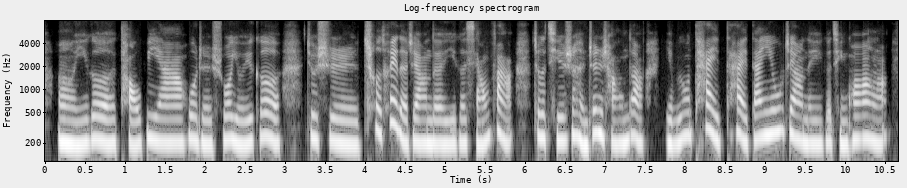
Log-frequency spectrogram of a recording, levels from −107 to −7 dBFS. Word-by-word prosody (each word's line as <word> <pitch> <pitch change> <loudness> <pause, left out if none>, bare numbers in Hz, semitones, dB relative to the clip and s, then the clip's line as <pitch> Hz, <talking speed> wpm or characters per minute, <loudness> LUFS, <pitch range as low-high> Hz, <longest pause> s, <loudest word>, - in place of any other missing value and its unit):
呃， 200 -2 +5
一 195 +1 +2
个 210 -2 +1
逃 195 -1 0
避 220 +1 0
啊， 205 0 +1
或 225 +2 -2
者 200 -1 0
说 225 +4 -2
有 200 -2 +2
一 200 - +1
个， 235 -3 -1 0.3
就 235 -2 -1
是 200 -4 0
撤 290 - -1
退 365 +6 +1
的 225 -7 +2
这 200 - -3
样 205 -1 +2
的 195 -1 +1
一 200 0 0
个 205 0 -2
想 200 +2 -1
法。 240 -4 -1 0.2
这 245 - -3
个 235 - +1
其 220 - -2
实 215 - 0
是 255 - 0
很 220 -6 +3
正 270 +2 +3
常 205 -3 0
的， 240 -3 0 0.3
也 200 -2 0
不 200 - -1
用 250 +3 0
太 285 -8 0
太 245 +3 -1
担 235 +4 +1
忧 275 +2 +4
这 280 -2 -1
样 225 -3 +1
的 200 - +1
一 200 0 0
个 210 - -3
情 200 -1 -1
况 225 +2 0
了。 205 +3 -2
210 Hz, 270 characters per minute, -18 LUFS, 200-235 Hz, 0.3 s, 呃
